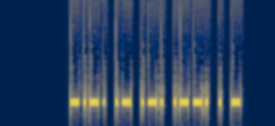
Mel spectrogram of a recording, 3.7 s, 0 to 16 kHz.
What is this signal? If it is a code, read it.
Morse code, heard as a keyed tone, about 28 wpm, 700 Hz. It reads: CARPET
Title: Six Letter Words - 28wpm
